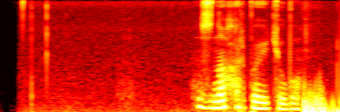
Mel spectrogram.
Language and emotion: Russian, neutral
